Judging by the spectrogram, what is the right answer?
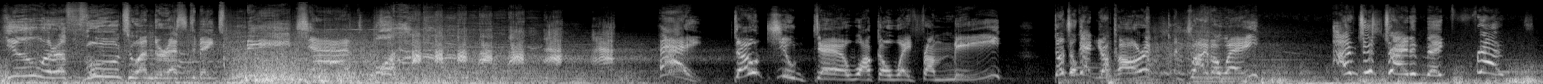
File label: Animation, voice over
